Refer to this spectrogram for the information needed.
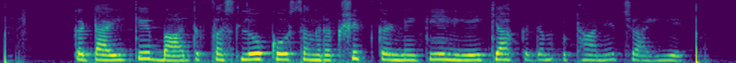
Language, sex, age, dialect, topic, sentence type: Hindi, female, 18-24, Marwari Dhudhari, agriculture, question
